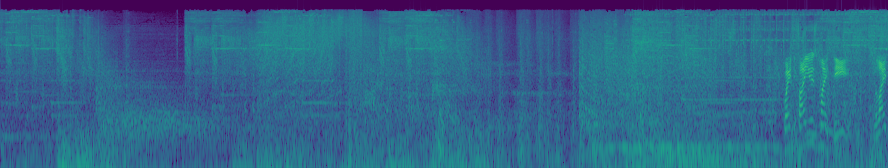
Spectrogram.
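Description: Magic blasts and explosions rumble in a fast battle.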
